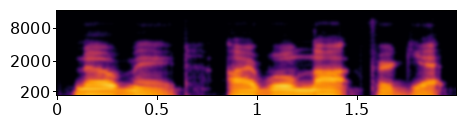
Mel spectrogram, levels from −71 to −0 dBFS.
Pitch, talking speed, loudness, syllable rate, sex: 120 Hz, 180 wpm, -16 LUFS, 4.2 syllables/s, male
